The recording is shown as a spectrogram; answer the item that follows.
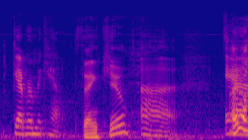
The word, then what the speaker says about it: Ghebremichael: Gabra McHale.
